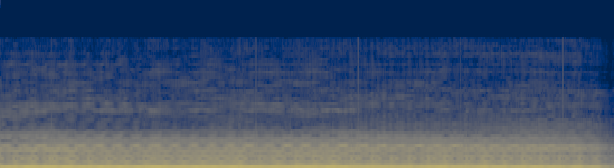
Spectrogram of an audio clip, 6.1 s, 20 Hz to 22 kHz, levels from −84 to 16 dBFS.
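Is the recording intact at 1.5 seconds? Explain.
No. From 1.53 to 1.56 s, overlapping chunks replay about 23 ms of the music at a chunk join, heard as a brief stutter or click.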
